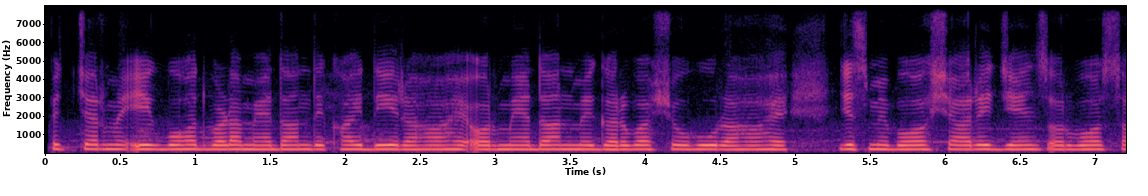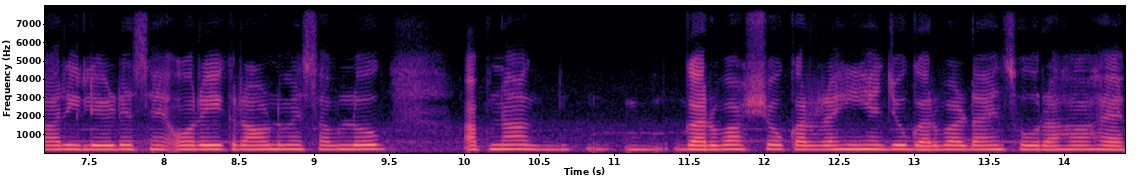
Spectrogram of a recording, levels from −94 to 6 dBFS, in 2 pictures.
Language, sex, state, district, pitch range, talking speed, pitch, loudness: Hindi, female, Bihar, Lakhisarai, 215-225 Hz, 190 wpm, 220 Hz, -26 LUFS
